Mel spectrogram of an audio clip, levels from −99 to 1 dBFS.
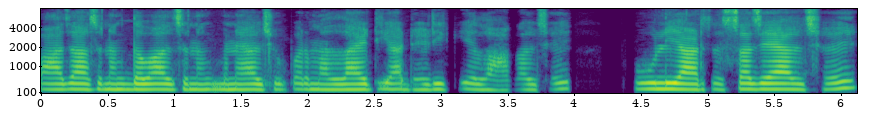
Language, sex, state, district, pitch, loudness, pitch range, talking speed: Maithili, male, Bihar, Saharsa, 195 Hz, -18 LUFS, 190-200 Hz, 185 wpm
